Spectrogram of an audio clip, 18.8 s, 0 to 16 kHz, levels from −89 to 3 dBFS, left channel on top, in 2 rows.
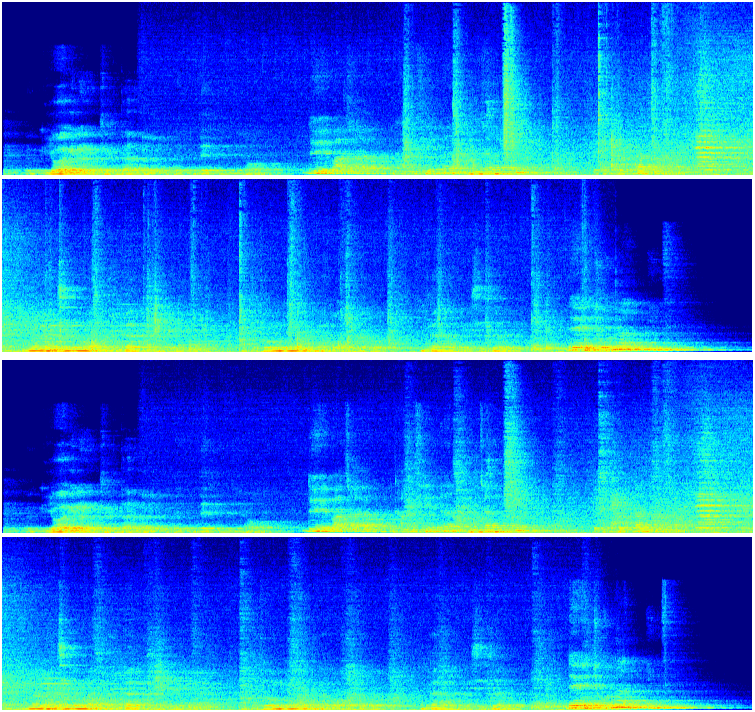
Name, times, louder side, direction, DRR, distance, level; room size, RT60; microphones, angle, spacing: voice 1, 0.3-3.3 5.8-6.3 6.9-7.1 9.6-12.1 12.4-14.2 14.6-15.7, left 1 dB, 5° left, -5 dB, 0.4 m, -26 dB
Rain, 1.7-16.8, equal, 25° left, 0.9 m, -39 dB
voice 2, 3.8-6.6 7.4-8.6 9.2-9.6 16.4-17.7, right 1 dB, 65° right, -5 dB, 0.9 m, -25 dB
sound 1, 4.8-17.1, left 1 dB, 50° left, 0.5 m, -34 dB
6.5 x 3.0 x 2.5 m, 2.6 s
head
